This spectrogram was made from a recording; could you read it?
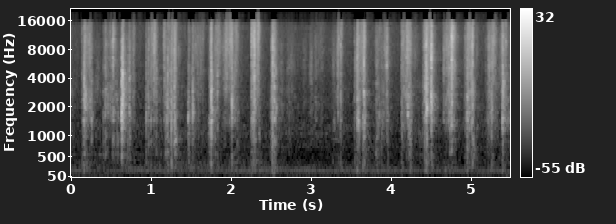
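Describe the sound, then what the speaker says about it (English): Tarot cards are shuffled by hand in a quiet room, with repeated crisp riffles and soft slaps in an uneven rhythm, close and fairly quiet, with no talking. "so let's shuffle and see what's going on"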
